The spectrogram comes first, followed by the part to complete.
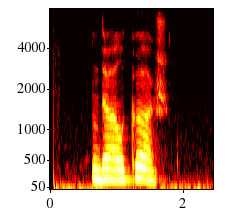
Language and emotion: Russian, angry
